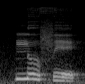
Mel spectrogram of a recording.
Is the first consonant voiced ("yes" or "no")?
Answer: yes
